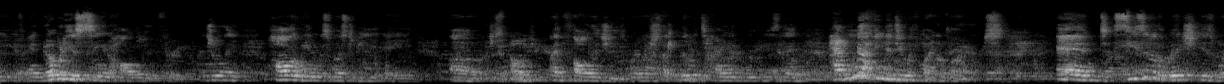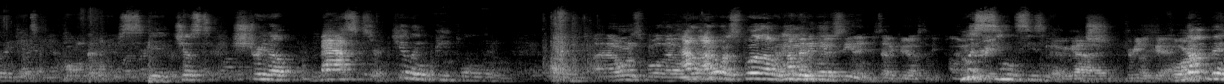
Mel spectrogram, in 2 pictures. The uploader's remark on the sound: The Waffle Press Podcast held our first ever panel at LA Comic Con.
